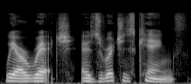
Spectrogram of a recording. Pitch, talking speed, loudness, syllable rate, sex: 145 Hz, 220 wpm, -20 LUFS, 4.6 syllables/s, female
